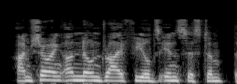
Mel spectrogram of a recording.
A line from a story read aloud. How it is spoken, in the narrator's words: the TAC officer said, in the same clipped tones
